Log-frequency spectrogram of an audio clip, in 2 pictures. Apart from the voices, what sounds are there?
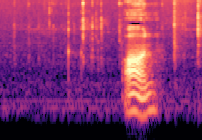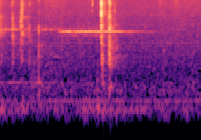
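typing on a computer keyboard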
